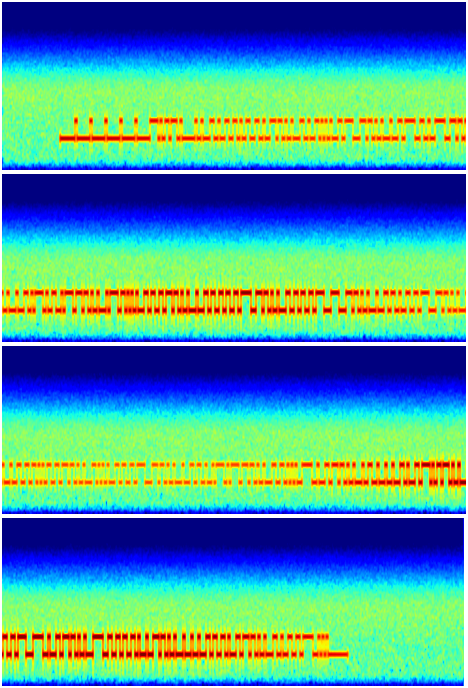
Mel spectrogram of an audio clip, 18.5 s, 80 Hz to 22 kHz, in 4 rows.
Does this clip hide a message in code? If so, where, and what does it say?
Yes: RTTY (50 baud, 450 Hz shift) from 0.6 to 17.4 s, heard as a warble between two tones, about 1060 Hz centre, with radio static and fading. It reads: 0820 0479 7505 7323 3478 7885 8899 7089 1848 4789 7033 8657 2177 8957 5881 1787 0856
